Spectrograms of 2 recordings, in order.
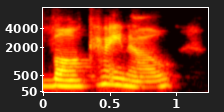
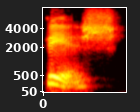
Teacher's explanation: our voice box is turned on for volcano but it's turned off for fish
